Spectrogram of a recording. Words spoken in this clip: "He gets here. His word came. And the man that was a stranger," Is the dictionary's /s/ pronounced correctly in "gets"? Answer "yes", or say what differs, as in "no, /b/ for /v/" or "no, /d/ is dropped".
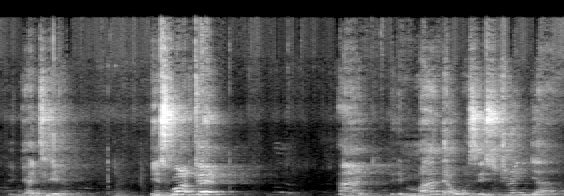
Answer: no, /s/ is dropped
